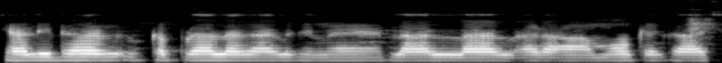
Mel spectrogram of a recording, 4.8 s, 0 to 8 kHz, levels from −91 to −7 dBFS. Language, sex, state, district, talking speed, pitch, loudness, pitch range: Magahi, male, Bihar, Lakhisarai, 125 wpm, 140 Hz, -16 LUFS, 135-145 Hz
